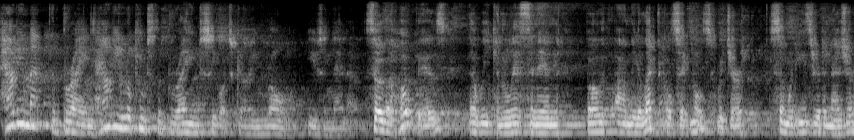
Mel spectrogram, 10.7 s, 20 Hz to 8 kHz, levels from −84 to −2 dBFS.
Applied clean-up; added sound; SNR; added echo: none; none; none; reverberation time 1.9 s.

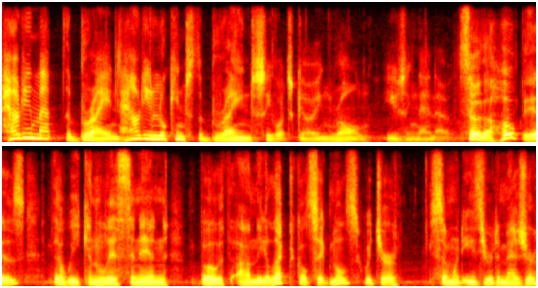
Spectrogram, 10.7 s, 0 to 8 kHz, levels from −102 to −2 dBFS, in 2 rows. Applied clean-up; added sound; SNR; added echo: none; none; none; none.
